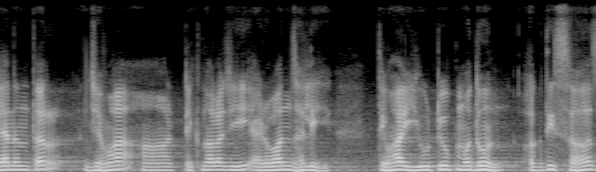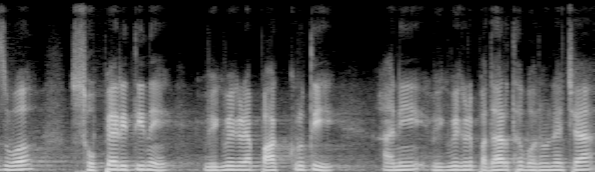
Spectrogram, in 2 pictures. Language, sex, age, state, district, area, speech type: Marathi, male, 45-60, Maharashtra, Buldhana, urban, spontaneous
